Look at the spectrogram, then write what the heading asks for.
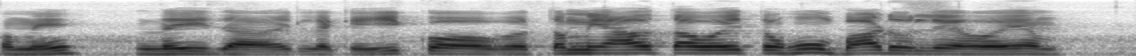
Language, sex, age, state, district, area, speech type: Gujarati, male, 18-30, Gujarat, Surat, rural, spontaneous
